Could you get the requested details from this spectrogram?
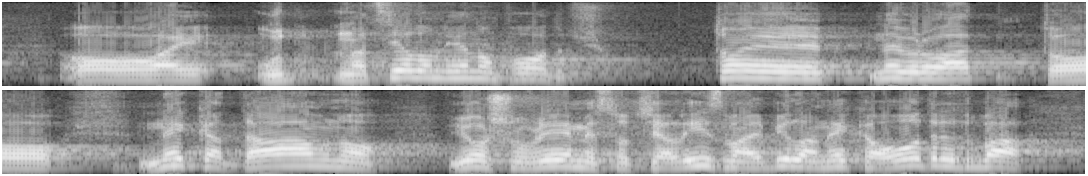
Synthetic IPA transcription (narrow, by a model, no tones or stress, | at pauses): oʋajunat̪sjelˠo̞mnije̞d̪no̞mpo̞ːd̪ɾut͡ʃju̥ | t̪o̞ːjeneʋe̞ɾoʋat̪not̪oː | ne̞kad̪aːʋno̞jo̞ʃuʋɾjeːme̞so̞t̪sializmajebiːlˠane̞kao̞d̪ɾe̞d̪ba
